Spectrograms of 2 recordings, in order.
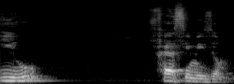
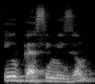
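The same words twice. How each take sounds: First: ইউফ্যাসিমিজম split after a long ইউ, then a pause; teacher slowly breaking ইউফ্যাসিমিজম into parts; sounded out slowly. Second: Said in the usual way. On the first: Shown as a demonstration. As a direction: stretch the ইউ, pause, then say ফ্যাসিমিজম. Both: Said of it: "তাহলে আমরা spelling করি".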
